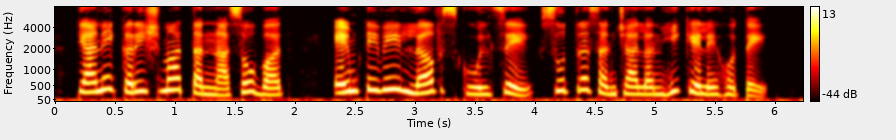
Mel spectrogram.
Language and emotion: Marathi, neutral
